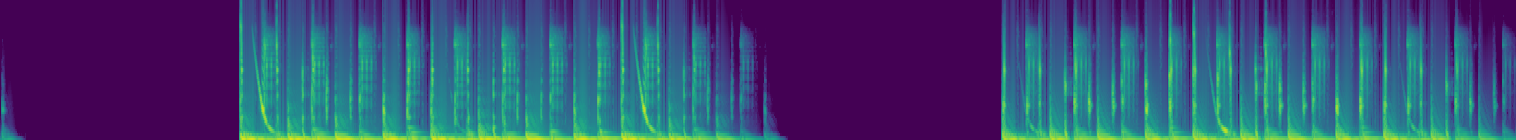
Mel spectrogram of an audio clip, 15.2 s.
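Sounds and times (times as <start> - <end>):
non-stop 126 bpm music loop: 2.4 - 7.4, 10.0 - 15.0.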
